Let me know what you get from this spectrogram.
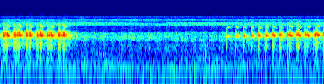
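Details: Frog gives a rapid rattling trill, breaks off into a two-second pause with only a thin high hum, then starts up again, the pulses building in loudness.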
